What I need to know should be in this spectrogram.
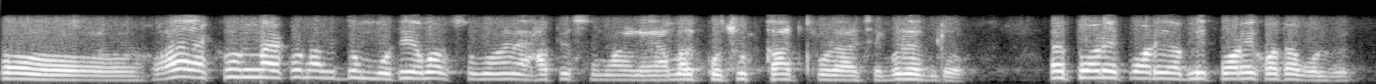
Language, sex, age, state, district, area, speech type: Bengali, male, 30-45, West Bengal, Purba Bardhaman, urban, conversation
